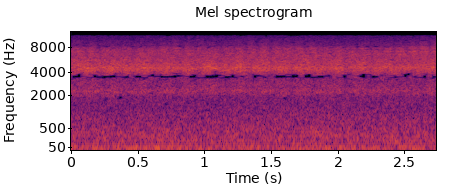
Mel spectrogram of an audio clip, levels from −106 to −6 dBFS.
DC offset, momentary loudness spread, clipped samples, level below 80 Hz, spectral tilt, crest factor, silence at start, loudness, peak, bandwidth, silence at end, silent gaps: under 0.1%; 1 LU; under 0.1%; -56 dBFS; -0.5 dB/octave; 14 dB; 0 s; -38 LUFS; -26 dBFS; 11.5 kHz; 0 s; none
